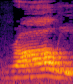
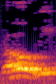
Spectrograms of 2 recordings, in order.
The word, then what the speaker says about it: Rollie: close to my name it's raleigh with a short o not rowley with a long o roly-poly roly-poly wait rawling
